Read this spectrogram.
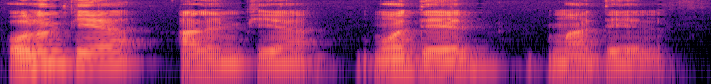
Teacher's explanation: O ilə yazılıb a ilə deyilən sözlər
